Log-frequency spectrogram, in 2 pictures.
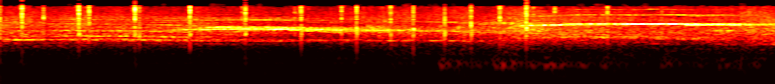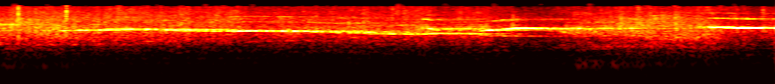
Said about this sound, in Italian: Ecco, un applauso per la professoressa di religione.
